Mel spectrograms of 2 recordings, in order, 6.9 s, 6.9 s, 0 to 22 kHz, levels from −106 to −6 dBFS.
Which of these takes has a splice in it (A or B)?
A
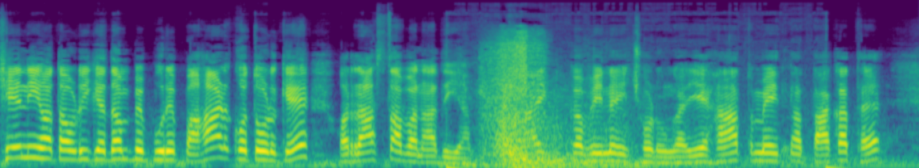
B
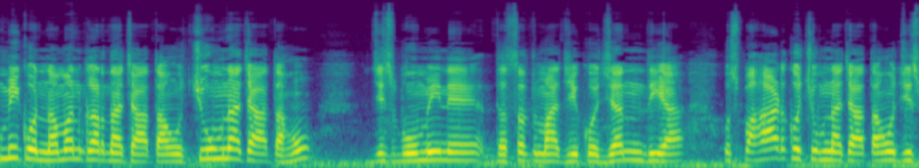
A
